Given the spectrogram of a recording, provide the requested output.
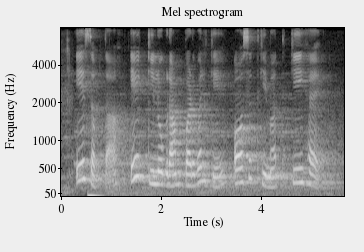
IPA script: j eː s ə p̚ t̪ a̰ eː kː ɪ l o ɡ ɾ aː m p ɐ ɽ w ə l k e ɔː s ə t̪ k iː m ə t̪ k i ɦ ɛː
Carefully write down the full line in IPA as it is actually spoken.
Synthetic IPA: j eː s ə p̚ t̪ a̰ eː kː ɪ l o ɡ ɾ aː m p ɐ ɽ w ə l k e ɔː s ə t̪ k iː m ə t̪ k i ɦ ɛː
